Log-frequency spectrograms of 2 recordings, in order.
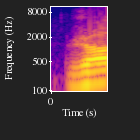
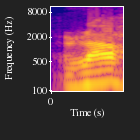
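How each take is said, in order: First: "র" with a rounded aw sound; rounded o vowel. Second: "রা" with an open aa vowel; wrong vowel. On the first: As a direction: say "র" as raw, not raa. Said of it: "র জবর হবে র". (অ ধ্বনি দিয়ে ভারী "র") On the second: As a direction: say a plain, open "রা". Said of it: "রা হবে না". (খোলা আ-ধ্বনি দিয়ে "রা") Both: Shown as a demonstration.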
